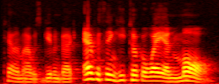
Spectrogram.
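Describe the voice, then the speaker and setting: A man reading aloud, voicing a sharp-tongued, stubborn old woman on her deathbed who scolds and commands. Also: medium pitch, expressive, a little fast, creaky, muffled recording, pitched above the performer's own voice. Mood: pleading. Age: 80s.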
